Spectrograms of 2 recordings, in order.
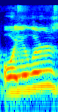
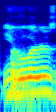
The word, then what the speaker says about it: Euler: So what we are going to look at today is called Oilers's method. I know it looks like Eers, but it's pronounced Oilers.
